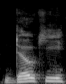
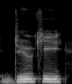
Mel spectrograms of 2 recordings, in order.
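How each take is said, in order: First: The first vowel sounds like 'oh'. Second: The first vowel sounds like 'oo'. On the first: The speaker calls it right. "okie dokie is spelt the same way. So doki, okie dokie" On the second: The speaker calls it wrong. "he's saying Dookie, and to me, I just it does not sound right"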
